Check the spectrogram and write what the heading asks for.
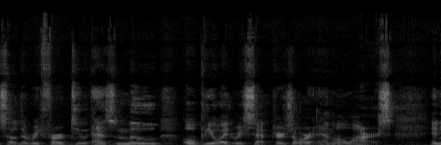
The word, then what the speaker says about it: mu: I know that's not really an intuitive symbol. It's actually pronounced moo receptors.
